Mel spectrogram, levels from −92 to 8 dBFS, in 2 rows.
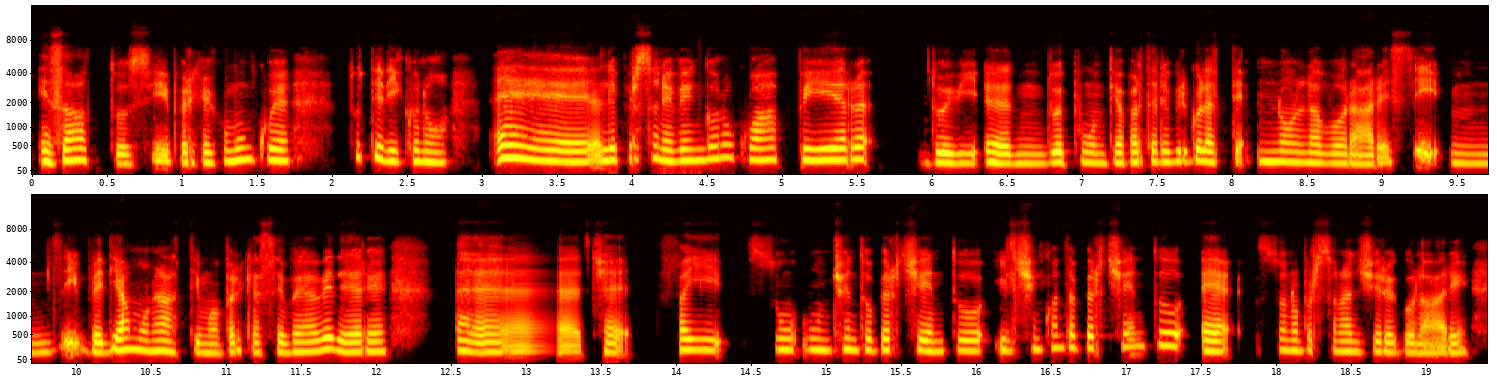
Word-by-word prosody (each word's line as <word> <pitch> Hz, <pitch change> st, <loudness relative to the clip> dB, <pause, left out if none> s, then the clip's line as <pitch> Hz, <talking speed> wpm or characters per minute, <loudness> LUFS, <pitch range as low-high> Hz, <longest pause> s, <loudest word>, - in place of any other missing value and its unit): Esatto, 200 Hz, -3 st, +2 dB
sì, 110 Hz, -9 st, -2 dB
perché 180 Hz, 0 st, -1 dB
comunque 215 Hz, +1 st, +1 dB, 0.3 s
tutti 260 Hz, -1 st, -1 dB
dicono: 195 Hz, -2 st, 0 dB, 0.3 s
"Eh, 210 Hz, -6 st, +5 dB
le 220 Hz, 0 st, +4 dB
persone 240 Hz, -3 st, 0 dB
vengono 220 Hz, +5 st, 0 dB
qua 225 Hz, -3 st, 0 dB
per" 220 Hz, +1 st, +4 dB, 0.3 s
2 175 Hz, 0 st, +4 dB
vi 170 Hz, 0 st, -2 dB
ehm, 165 Hz, -3 st, +2 dB
2 185 Hz, +2 st, +4 dB
punti, 180 Hz, -1 st, -2 dB
aperte 185 Hz, +2 st, -1 dB
le 190 Hz, -, 0 dB
virgolette, 195 Hz, 0 st, +1 dB
"non 195 Hz, -1 st, 0 dB
lavorare". 170 Hz, -, 0 dB
Sì, -, -, -2 dB
uhm, 165 Hz, -1 st, -6 dB
sì, 170 Hz, -, -3 dB
vediamo 205 Hz, +3 st, +3 dB
un 190 Hz, -, -1 dB
attimo, 170 Hz, -4 st, -2 dB
perché 170 Hz, +2 st, -4 dB
se 170 Hz, +1 st, -3 dB
vai 175 Hz, +1 st, 0 dB
a -, -, +1 dB
vedere, 180 Hz, -3 st, +3 dB, 0.4 s
ehm 95 Hz, -, 0 dB
cioè -, -, -2 dB
fai 205 Hz, -2 st, -1 dB
su 210 Hz, -1 st, -5 dB
un 210 Hz, -1 st, -3 dB
100%, 200 Hz, -2 st, -1 dB
il 200 Hz, -3 st, -5 dB
50% 250 Hz, +5 st, -2 dB
è 185 Hz, -1 st, +3 dB
sono 200 Hz, -1 st, -5 dB
personaggi 185 Hz, -2 st, -3 dB
regolari; 165 Hz, 0 st, -1 dB
190 Hz, 140 wpm, -22 LUFS, 175-215 Hz, 0.4 s, Eh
